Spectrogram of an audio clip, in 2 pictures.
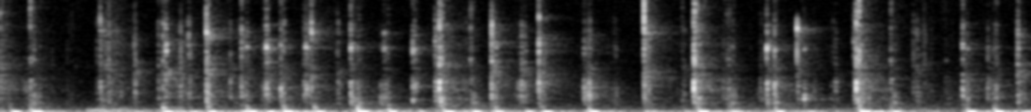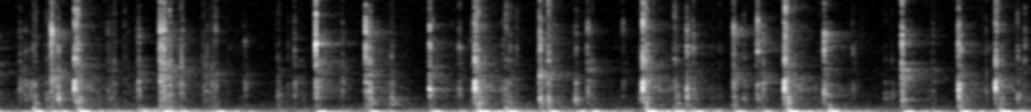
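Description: Rapid typing on a full-size black plastic keyboard with hollow keys, struck with long natural nails and fingertips. Quick, bright clicky taps run continuously for about ten seconds over a steady low hum.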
